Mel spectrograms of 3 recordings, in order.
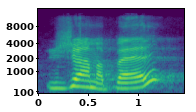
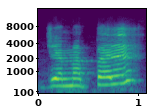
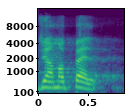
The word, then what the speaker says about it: Je m'appelle: See, try not to pronounce the sound as J. It is not Jamapel.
